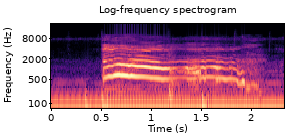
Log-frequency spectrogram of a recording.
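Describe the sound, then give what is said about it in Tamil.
A person's voice imitates an elephant trumpeting with a single loud, high, wailing blast that slowly falls in pitch and trails off over about a second and a half. “அப்படி சத்தம் போடும்ல யானை”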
